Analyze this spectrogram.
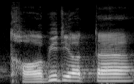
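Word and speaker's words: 맛없: "mat" 의 어미 자음 "s" 의 대표 적 인 발음 은 "d" 입니다 . "d" 가 이동 하여 "madeop" 이 됩니다 .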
